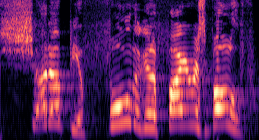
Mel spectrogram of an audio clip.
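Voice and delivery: high, loud scolding punchline; lion's angry hiss-shout. Retold or imitated. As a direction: snap at him to shut up. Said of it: "the lion gets right up next to the guy and says".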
